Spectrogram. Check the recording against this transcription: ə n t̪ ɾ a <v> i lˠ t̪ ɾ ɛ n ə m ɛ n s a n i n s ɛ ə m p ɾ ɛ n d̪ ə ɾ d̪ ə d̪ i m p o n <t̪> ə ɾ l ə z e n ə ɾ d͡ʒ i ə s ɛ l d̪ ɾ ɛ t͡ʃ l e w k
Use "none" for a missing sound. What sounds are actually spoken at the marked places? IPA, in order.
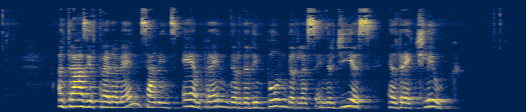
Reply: z, d̪

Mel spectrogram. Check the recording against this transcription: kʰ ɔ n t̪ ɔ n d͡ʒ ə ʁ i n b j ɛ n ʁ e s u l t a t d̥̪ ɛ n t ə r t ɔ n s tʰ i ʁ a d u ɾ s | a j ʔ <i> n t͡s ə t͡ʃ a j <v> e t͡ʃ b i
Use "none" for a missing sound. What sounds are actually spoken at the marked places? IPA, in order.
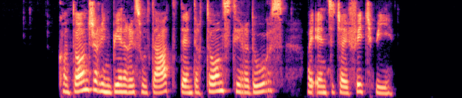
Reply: ɛ, f

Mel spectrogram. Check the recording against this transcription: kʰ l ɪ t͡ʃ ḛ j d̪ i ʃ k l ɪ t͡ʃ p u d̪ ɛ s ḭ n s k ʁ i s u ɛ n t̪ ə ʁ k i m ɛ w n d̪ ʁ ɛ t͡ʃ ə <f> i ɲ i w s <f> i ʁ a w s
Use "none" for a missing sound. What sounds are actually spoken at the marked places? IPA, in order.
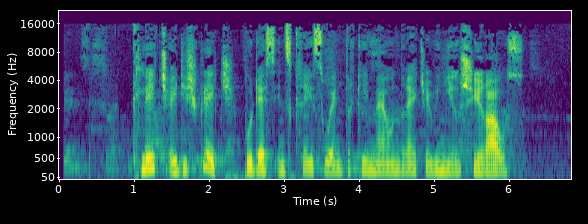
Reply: v, ʃ

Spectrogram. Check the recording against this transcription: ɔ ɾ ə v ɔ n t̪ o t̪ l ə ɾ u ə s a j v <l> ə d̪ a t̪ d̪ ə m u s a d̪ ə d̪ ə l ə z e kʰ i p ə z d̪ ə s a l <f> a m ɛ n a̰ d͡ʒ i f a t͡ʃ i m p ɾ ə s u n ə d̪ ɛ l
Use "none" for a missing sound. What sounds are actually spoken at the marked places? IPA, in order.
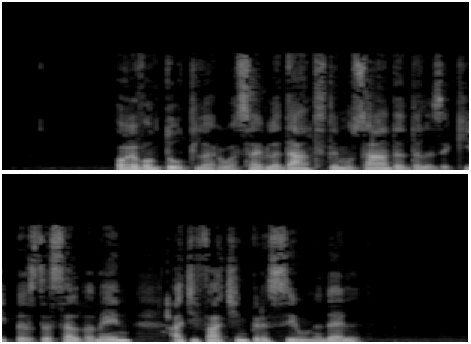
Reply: l, v

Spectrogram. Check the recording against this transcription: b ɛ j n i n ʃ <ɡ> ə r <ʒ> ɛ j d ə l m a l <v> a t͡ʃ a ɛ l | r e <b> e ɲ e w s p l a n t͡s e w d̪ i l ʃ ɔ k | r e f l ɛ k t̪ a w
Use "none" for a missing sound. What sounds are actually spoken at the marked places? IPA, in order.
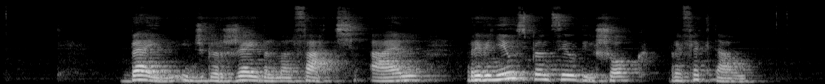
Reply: ɡ, ʒ, f, v

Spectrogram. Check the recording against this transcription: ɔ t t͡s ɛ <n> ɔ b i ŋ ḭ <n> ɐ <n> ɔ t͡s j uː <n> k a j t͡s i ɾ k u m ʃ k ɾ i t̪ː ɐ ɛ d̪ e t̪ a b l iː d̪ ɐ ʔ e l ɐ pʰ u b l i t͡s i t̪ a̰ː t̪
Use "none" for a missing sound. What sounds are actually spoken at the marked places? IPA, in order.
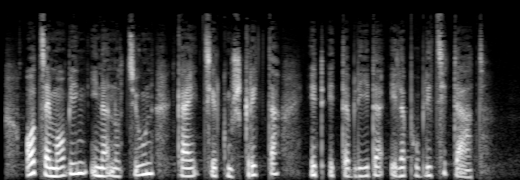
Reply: m, n, n, n

